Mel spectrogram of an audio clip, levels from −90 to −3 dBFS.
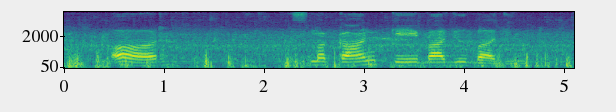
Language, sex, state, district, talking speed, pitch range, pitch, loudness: Hindi, male, Madhya Pradesh, Katni, 70 wpm, 155-175 Hz, 170 Hz, -17 LUFS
